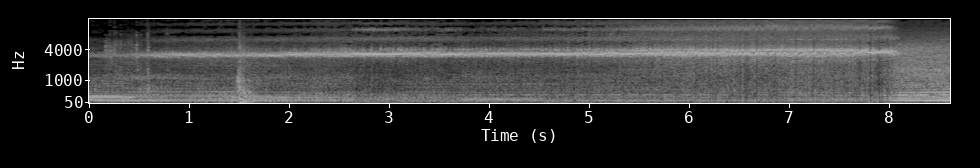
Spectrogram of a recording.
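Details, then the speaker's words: Fuel-injected gasoline Suburban just started after sitting: held at fast racing idle with loud steady high squeal from a bad alternator belt; owner suspects sticking throttle causing the racing. "okay think this throtle is a little sticky on it h i pretty sure the throttle's sticking that's why it was racing"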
